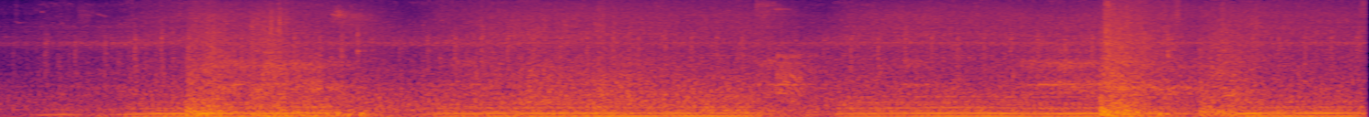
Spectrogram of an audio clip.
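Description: A large truck engine roars steadily.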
